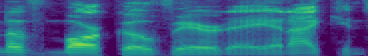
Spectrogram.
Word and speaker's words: Marco Verde: It's our pronunciation of the week. Marco Verde Canflow.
